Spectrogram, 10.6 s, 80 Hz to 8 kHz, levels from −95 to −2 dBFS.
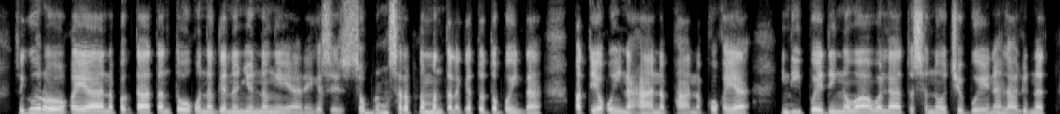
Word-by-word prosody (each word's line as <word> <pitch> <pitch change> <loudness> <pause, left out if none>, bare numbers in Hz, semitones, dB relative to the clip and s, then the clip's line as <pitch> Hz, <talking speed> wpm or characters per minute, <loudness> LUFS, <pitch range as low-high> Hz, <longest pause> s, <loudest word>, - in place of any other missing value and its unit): siguro 185 -5 +2
kaya 160 0 +6
napagtatanto 155 -2 +1
ko 150 - -9
na 140 - +1
gano'n 140 0 0
yung 140 - -5
nangyayari 130 -4 -3
kasi 120 0 -2
sobrang 210 - -2
sarap 175 -6 +3
naman 135 -3 0
talaga 125 0 0
to - - -3
the 125 - -1
point 120 -2 -2
na 120 0 +1 0.3
pati 130 - +3
ako 155 +7 0
hinahanap-hanap 115 -6 -1
ko. 160 - -3
Kaya, 130 -3 +2 0.3
hindi 155 +1 -4
puwedeng 145 -1 +1
nawawala 140 -1 +2
'to - - 0
sa - - +5
Noche 130 +1 -2
Buena 120 +5 -2
lalo 120 -3 -3
na't, 120 0 -1
140 Hz, 175 wpm, -25 LUFS, 125-155 Hz, 0.3 s, kaya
